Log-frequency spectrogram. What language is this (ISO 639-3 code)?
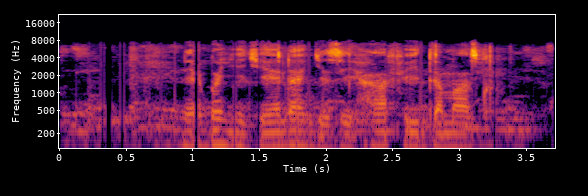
kin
